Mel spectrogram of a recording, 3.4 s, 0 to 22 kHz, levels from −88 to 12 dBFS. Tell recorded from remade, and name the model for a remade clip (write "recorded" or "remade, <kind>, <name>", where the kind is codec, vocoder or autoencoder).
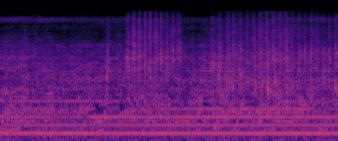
remade, autoencoder, DAC-VAE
